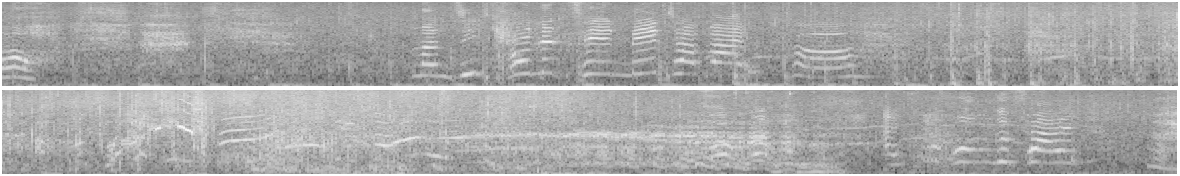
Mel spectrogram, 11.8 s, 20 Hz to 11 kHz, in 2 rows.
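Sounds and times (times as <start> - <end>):
heavy rain pouring in a rainstorm: 0.0 - 11.7
strong wind gusts in a rainstorm: 0.0 - 11.7.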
